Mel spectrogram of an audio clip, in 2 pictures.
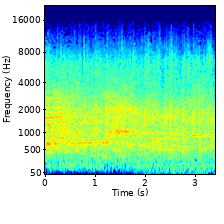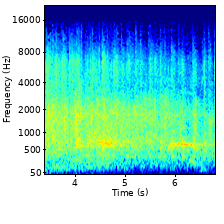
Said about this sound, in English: give them a round of applause to thank them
